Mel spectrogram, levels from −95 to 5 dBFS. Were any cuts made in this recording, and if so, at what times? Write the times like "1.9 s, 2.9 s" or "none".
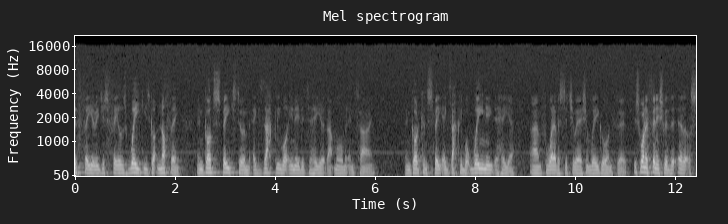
11.1 s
